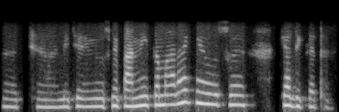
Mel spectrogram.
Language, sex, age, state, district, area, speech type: Hindi, female, 18-30, Uttar Pradesh, Chandauli, rural, conversation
